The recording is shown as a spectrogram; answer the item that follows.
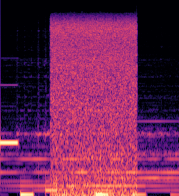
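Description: A steady test tone from a video editing leader cuts off just after the start. About half a second later a burst of hiss-like test noise lasts about a second. Ambient background music with a pulsing bass runs underneath.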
